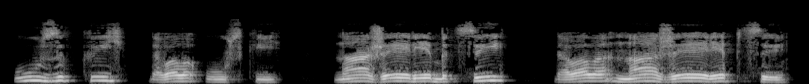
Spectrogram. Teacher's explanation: Затем началось оглушение звонких перед глухими.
